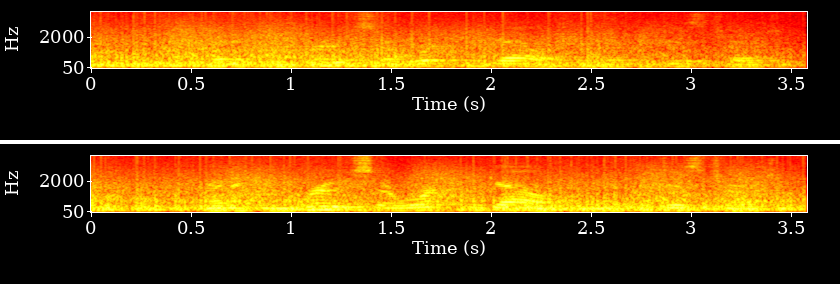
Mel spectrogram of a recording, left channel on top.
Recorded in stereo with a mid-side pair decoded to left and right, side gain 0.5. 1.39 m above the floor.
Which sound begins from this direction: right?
A man speaking, at 0.6 s.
